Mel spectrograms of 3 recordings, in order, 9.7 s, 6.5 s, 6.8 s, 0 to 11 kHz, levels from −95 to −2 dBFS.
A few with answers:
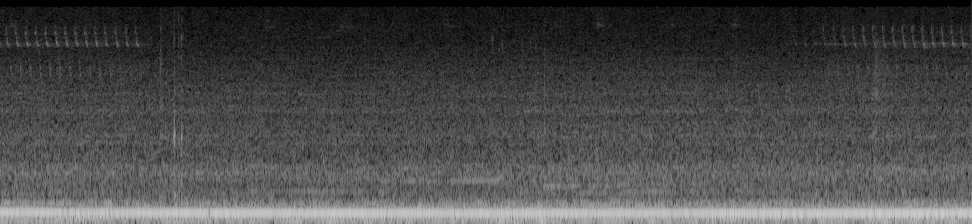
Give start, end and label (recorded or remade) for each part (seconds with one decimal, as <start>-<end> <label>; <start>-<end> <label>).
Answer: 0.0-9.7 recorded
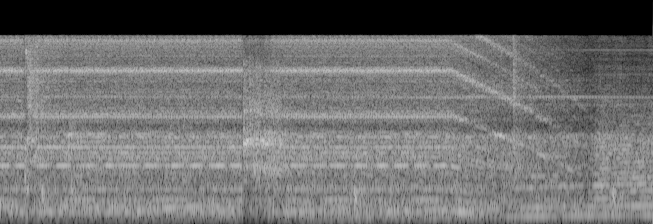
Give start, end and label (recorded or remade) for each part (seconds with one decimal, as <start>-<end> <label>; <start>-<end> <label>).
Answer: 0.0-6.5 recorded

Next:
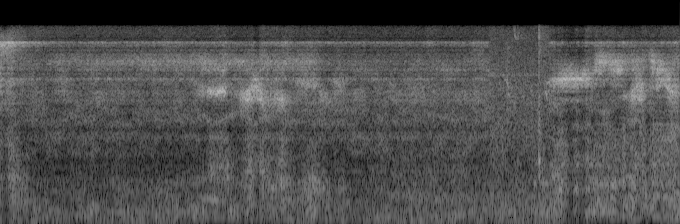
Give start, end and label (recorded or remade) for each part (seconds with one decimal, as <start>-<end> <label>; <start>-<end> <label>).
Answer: 0.0-4.9 remade; 4.9-5.5 recorded; 5.5-6.8 remade

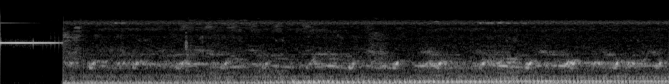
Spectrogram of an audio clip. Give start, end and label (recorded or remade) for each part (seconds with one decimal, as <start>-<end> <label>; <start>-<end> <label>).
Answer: 0.0-1.8 recorded; 1.8-2.5 remade; 2.5-6.7 recorded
